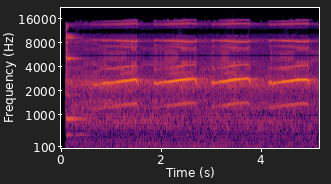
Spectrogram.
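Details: Bald eaglet at a nest in Maine on 13 June 2012 around 3:45 pm, vocalizing excitedly while being fed after a food drop: thin, whistled, slightly rising notes repeated about once a second, with steady background hiss.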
